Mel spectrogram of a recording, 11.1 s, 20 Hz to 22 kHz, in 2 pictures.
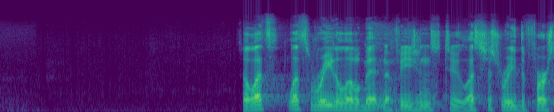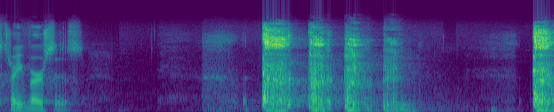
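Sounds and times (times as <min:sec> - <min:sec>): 
speech: 0:02.4 - 0:06.4
person coughing with throat clearing: 0:08.0 - 0:09.8, 0:10.9 - 0:11.0.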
